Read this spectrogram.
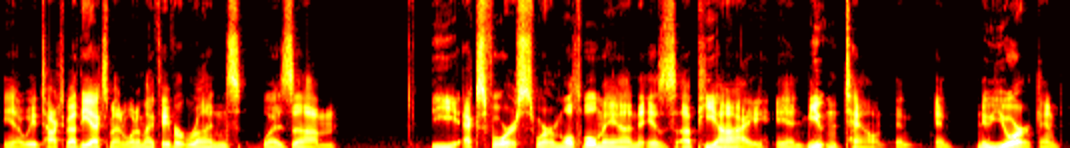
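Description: A man's voice: fairly low pitch, fairly even intonation, a little slow, bright, forceful tone, no echo. A man speaking as a podcast guest in casual chat, thoughtful, often restarting his phrases. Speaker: podcast guest, audio fiction creator.

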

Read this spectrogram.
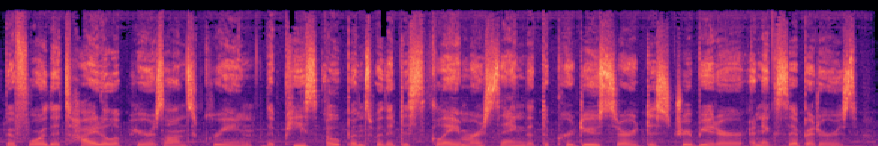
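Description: An actress playing a podcast host, narrating in a calm, reflective way for an audio drama. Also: female voice, fairly low pitch, fast, slight background noise, lightly acted. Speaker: podcast narrator and investigator Emma.

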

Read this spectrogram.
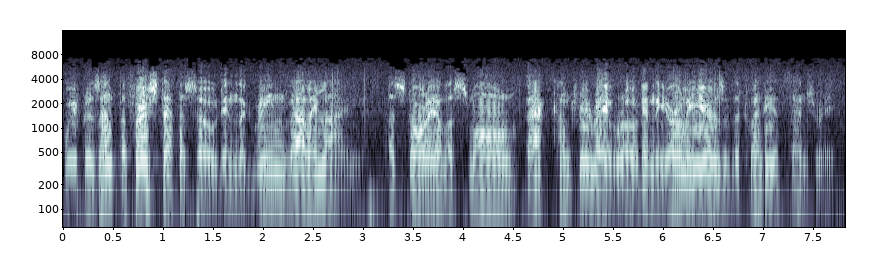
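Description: A man's voice: on the low side, big pitch swings, moderate pace, hardly any pauses, slightly rough. A man giving formal scripted narration as an old-time radio announcer. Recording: muffled old radio recording, faint noise.

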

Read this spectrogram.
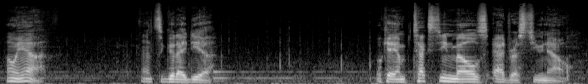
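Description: An actor playing an earnest, cautious amateur sleuth in an audio drama, speaking in a measured, conversational way. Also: male voice, medium pitch, animated. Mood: earnest, careful. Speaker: lead character and narrator. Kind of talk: scripted audio drama, first-person narration and naturalistic phone dialogue. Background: background music.

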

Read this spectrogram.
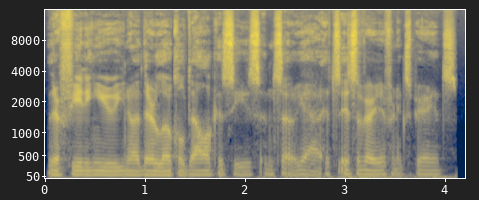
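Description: A man's voice: low voice, monotone, quick pace, gravelly. A man speaking as a podcast guest in casual conversation, reflective, with frequent restarts and fillers.

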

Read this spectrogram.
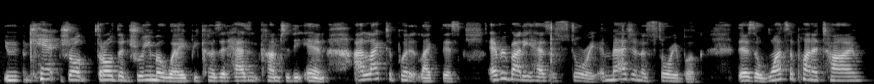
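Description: A woman in her forties, a singer being interviewed, telling her story expressively, her voice climbing high whenever she relives a moment. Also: fairly quick, fairly bright tone, highs cut off, a little hiss or hum. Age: 40s. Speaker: guest singer.

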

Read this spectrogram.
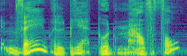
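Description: A man's voice: very high-pitched, huge pitch swings, a little slow, husky, soft background music, pitched above the performer's own voice, exaggerated voice. A man voicing a cruel, greedy, impatient old witch woman who scolds and gives orders in a storybook tale. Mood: greedy muttering. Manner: scolding, commanding.

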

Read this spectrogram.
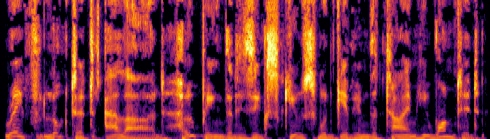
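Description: A man reads fantasy fiction as a dramatic storyteller. His low voice has a husky grain and swings widely in pitch. The delivery is scripted and expressive. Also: unhurried, no echo, studio quality. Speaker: audiobook narrator.

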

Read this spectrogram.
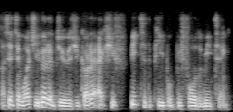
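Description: A man's voice: deep voice, racing, mellow, slightly rough, highs cut off. A man with a South African accent hosting an interview, rambling in casual chat with many restarts and repeated words. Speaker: podcast host.

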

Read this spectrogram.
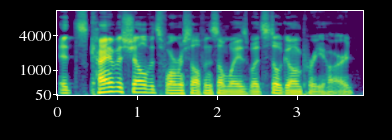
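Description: A man's voice: fairly low pitch, lively intonation, a little fast, fairly bright tone, dry recording, clean studio sound. A man co-hosting a podcast in a laid-back, sardonic, casual style. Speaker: podcast co-host. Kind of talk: casual comedic chat.

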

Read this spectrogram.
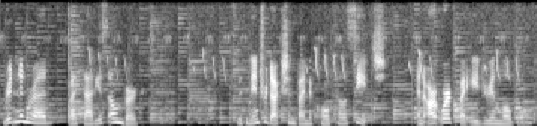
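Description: A woman's voice: medium pitch, moderate pace, over music. A woman announcer reading a scripted podcast outro. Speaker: credits announcer.

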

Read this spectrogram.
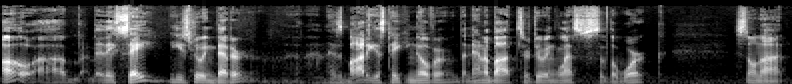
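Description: A man's voice: low voice, animated, measured pace, a bit bright, exaggerated voice. An actor playing a weary, wry, heartsick man in a space colony, in a dry, understated audio drama delivery. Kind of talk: scripted audio drama acting.

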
